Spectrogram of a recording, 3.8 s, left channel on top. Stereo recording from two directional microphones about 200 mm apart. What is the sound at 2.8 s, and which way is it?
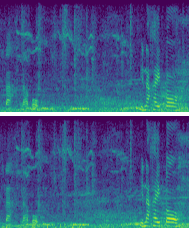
Speech, 35° right (ahead or behind).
